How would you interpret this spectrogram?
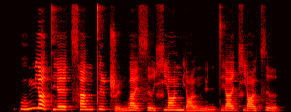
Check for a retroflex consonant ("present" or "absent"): present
